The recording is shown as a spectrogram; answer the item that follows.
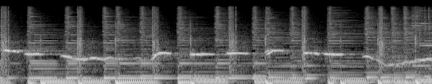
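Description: Upbeat advertising jingle: a whistled melody with short slides between notes over a steady beat and bass.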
